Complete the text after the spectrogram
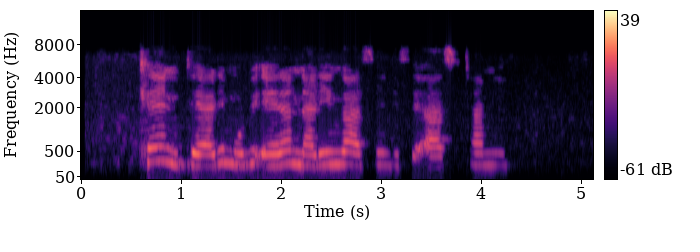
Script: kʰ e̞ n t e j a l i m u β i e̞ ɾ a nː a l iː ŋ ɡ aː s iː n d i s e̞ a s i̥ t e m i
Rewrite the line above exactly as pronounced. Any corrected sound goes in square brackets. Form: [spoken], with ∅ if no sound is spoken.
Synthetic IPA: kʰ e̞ n t e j a l i m u β i e̞ ɾ a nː a l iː ŋ ɡ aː s iː n d i s e̞ a s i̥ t [a] m i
